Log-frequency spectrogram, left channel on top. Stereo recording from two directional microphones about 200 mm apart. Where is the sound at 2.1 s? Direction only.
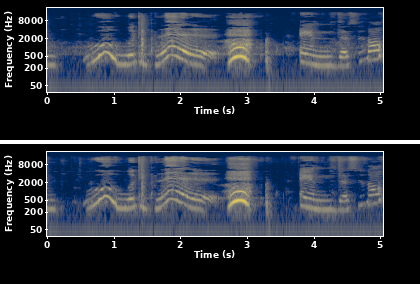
15° right (ahead or behind).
